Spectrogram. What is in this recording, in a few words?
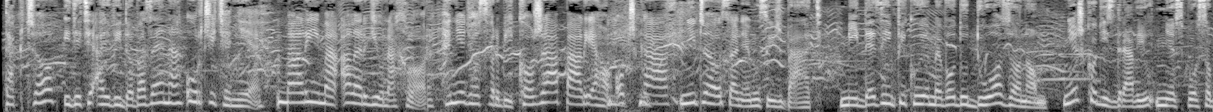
radio spot; duozon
